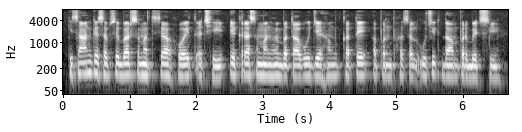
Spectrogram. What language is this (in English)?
Maithili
